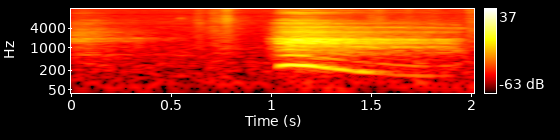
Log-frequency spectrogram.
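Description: A woman's audible sigh about a second in: a breathy, voiced exhale that falls steadily in pitch over about a second.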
